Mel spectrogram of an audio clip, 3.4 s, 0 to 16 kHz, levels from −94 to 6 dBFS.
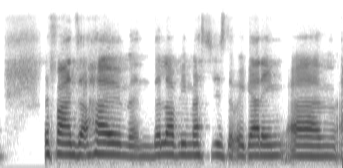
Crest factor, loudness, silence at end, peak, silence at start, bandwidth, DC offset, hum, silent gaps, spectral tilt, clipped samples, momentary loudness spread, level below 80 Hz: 18 dB; -28 LUFS; 0 s; -10 dBFS; 0.1 s; 12 kHz; under 0.1%; none; none; -5.5 dB/octave; under 0.1%; 8 LU; -72 dBFS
